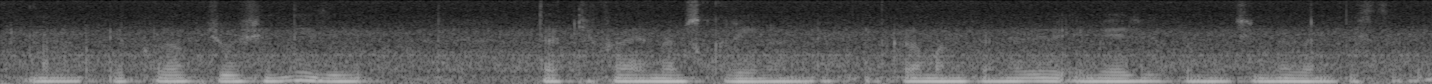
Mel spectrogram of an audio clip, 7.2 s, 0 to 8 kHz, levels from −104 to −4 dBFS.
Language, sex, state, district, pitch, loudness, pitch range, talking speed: Telugu, male, Telangana, Nalgonda, 110 Hz, -40 LUFS, 110-115 Hz, 85 wpm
